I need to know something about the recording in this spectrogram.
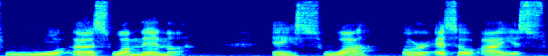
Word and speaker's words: soi-même: Now, oi makes a we kind of sound. Or in this case, soi-même. Okay, soi, or soi is soi in this case, soi-même.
